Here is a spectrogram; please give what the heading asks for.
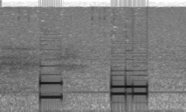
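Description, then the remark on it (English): Electronic telephone tones from a failing Skype call to a long international phone number: a short steady two-tone beep, a pause, then a longer beep that briefly breaks partway through, loud and clear with no voices. “So I am going to try to call his number, which, by the way, is a very long phone number because it's an international number.”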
